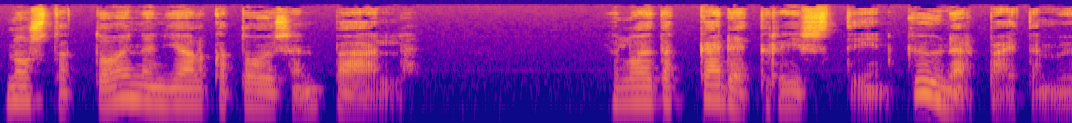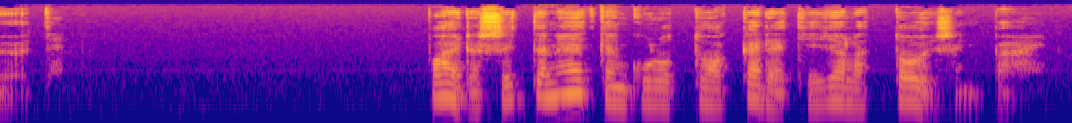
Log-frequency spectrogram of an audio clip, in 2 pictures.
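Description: Low, husky-voiced woman as storyteller, animated delivery for a children's action tale. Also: long pauses, no room sound. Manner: animated, guiding kids through movements.

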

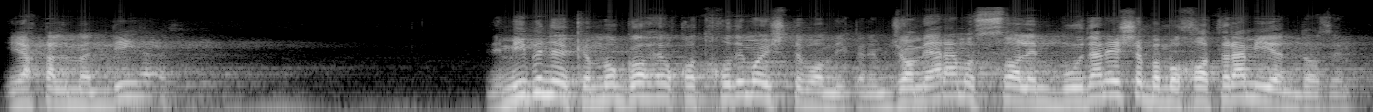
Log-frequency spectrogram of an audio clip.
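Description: High-voiced preacher in echoey hall. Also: male voice, lively intonation. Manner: emphatic, repetitive, voice rising on key points. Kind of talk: sermon. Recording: echoey hall with long reverb.

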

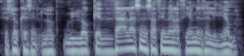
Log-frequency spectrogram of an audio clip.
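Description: A man's voice: low voice, steady tone, brisk. A man from Spain co-hosting a casual chat, explaining at length with hesitations and fillers. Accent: Spanish from Spain. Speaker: co-host.

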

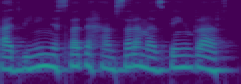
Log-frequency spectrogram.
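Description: A man voicing a troubled, ashamed male patient in a read-aloud story, speaking quietly and shakily. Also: a little high, steady tone, creaky. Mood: pained. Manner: quiet, shaky voice. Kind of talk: storybook reading.

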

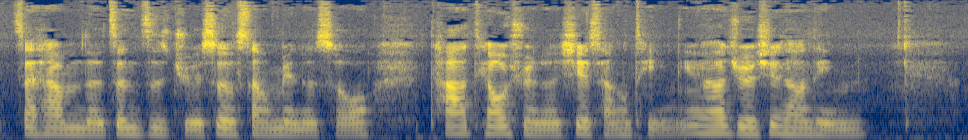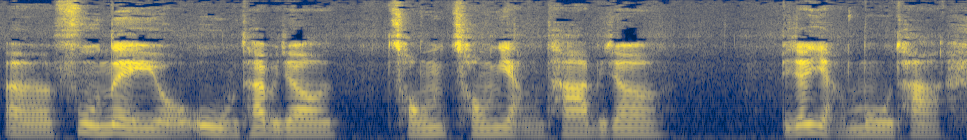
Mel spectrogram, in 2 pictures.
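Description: Woman, lowish voice, casual commentary, sarcastic, animated. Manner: animated, sarcastic, rants with emphatic asides. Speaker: commentary vlogger.

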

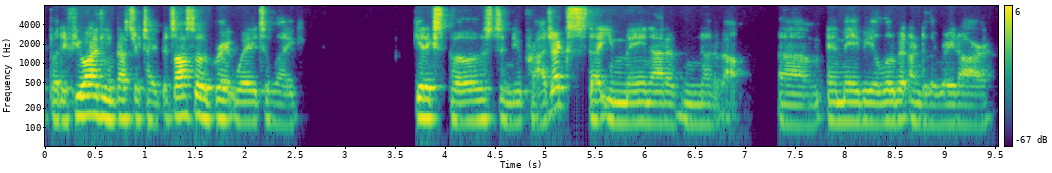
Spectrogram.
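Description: A man speaking informally as an interview guest, halting and thinking aloud as he explains his views. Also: mid-range voice, a little mellow, husky, lo-fi sound. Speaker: podcast guest, software engineer. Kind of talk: casual interview conversation.

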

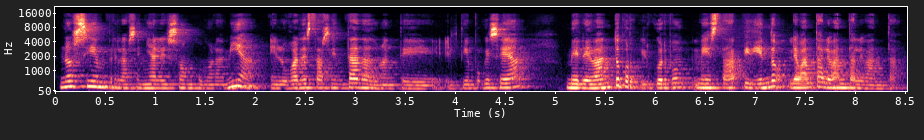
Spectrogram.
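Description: Woman, live online class, explanatory, acts out quotes, mid-pitched, echoey room. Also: moderate pace, darkish tone. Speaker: parenting educator.

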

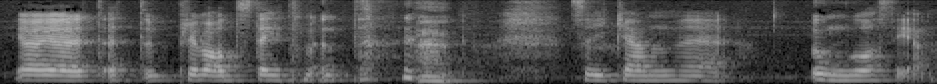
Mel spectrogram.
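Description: A woman's voice: lowish voice, completely flat delivery, slight background noise. A woman with a Stockholm accent chatting casually and jokingly as a podcast co-host.

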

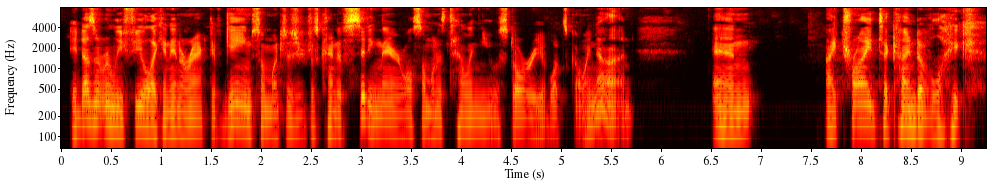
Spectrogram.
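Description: A man with a mellow, medium-pitched voice co-hosts a podcast in the role of game master, talking into a studio microphone. He rambles casually through his ideas, illustrating them with plenty of worked examples.

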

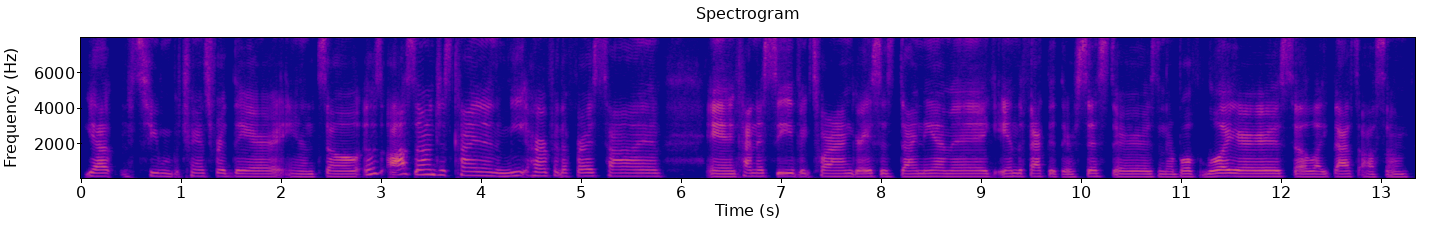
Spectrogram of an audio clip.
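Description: A woman's voice: fairly low pitch, steady tone, a little slow, a bit bright, no echo, studio quality. A woman hosting a podcast, introducing guests in a rambling way with many fillers. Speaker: podcast host. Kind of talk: casual podcast chat.

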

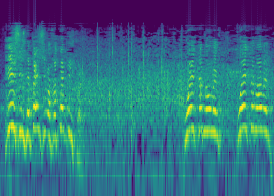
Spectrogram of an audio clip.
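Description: Guy playing a goofy shouty teacher, high voice, slow drawl, live crowd laughing, noisy. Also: full character voice. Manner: wordplay, mock pronunciation drills, shouting bursts. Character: absurd male English teacher, manic and playful. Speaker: comic stage actor. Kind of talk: live stage comedy sketch. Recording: live show, audience laughter and noise.

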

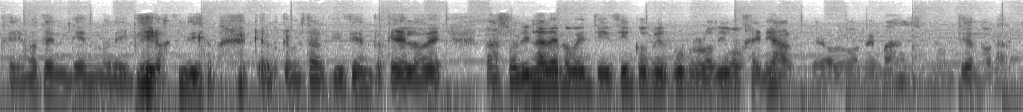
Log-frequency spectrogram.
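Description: A man from Spain chatting casually and telling lively stories about his motorcycle trip. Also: mid-range voice, fast, few pauses, soft background music. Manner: lively storyteller, swears casually. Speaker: motorcycle traveler guest. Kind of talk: casual chat.

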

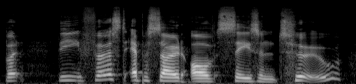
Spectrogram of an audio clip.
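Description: A man's voice: fairly high pitch, expressive, slow pace. A man hosting a live online quiz in a chatty, rambling way, full of fillers. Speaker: quizmaster.

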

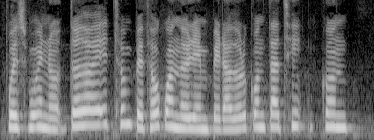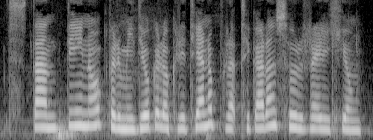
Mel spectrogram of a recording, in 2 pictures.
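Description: A woman presenting a short scripted segment on a casual group show, reading facts in a relaxed way. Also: high voice, normal speed.

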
